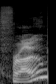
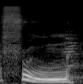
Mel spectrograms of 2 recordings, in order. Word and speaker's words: Frome: Wrong, it's not Frome. F-R-O-M-E, it should be blitheringly obvious, is pronounced Froome.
